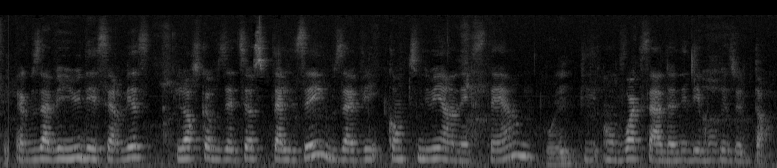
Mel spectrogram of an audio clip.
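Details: Adult woman speaking French; normal speech.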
